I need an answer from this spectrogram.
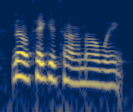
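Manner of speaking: ordinary talk, nothing marked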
